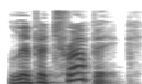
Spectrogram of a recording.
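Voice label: "lipotropic", British English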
